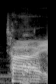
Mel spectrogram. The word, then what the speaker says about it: Ty: Her name is Tia Abrams. Did I say that right? – Ty Abrams. – Like Thai food, the tie that you wear, all of those things. – Okay, cool. Ty Abrams.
